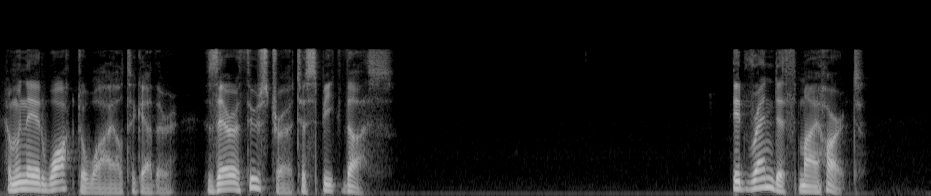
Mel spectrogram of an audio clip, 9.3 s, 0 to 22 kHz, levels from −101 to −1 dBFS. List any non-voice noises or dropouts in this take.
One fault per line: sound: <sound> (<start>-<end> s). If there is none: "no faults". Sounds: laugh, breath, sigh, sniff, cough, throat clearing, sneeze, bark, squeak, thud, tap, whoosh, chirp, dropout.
no faults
